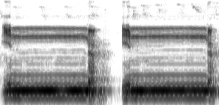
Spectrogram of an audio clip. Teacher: jadi didengungkan di rongga hidung kita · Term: dengungan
